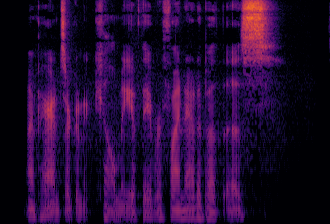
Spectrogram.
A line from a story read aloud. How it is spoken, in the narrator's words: Spencer grumbled, low and dangerous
